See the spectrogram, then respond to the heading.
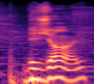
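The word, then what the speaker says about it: Bijan: Bjon.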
